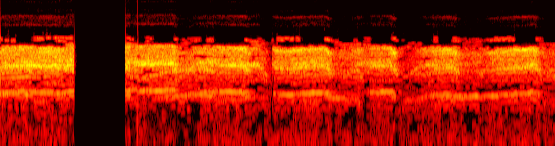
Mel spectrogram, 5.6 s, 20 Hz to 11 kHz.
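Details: Peregrine falcon chicks over five weeks old, nearing first flight, beg loudly as they are fed at a UC Berkeley nest, May 2023: a sustained rasping wail, one short break, then steady screaming.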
